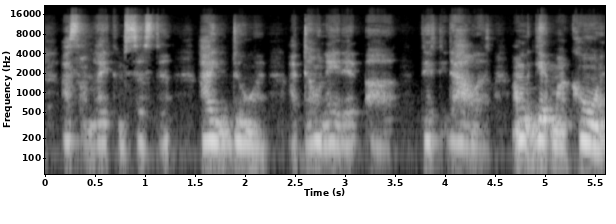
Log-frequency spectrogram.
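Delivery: very quiet, scared, fearful whisper. Retelling how supporters call, imitating a caller whispering. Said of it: "Why are you whispering?".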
